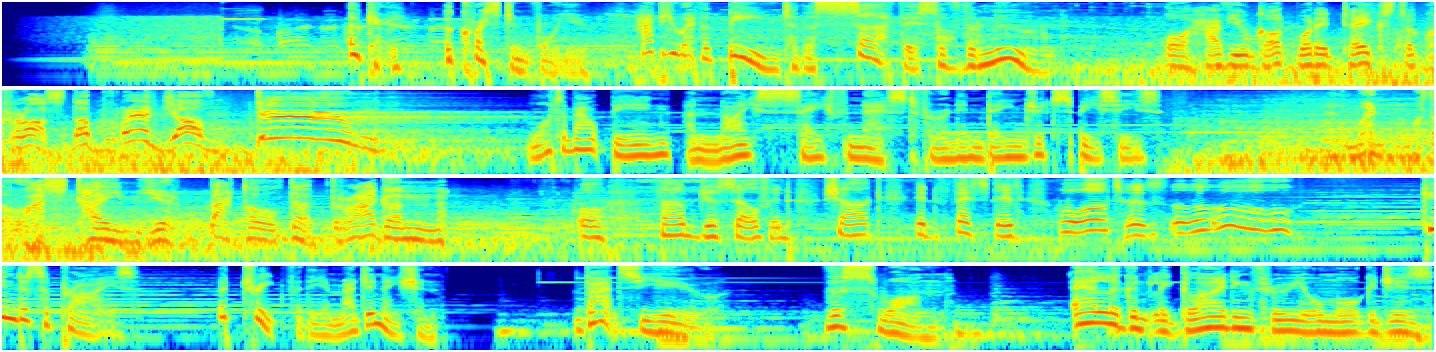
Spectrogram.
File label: Commercial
